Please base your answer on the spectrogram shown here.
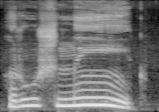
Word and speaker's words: рушник: На який склад падає наголос у слові рушник? На другий склад.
